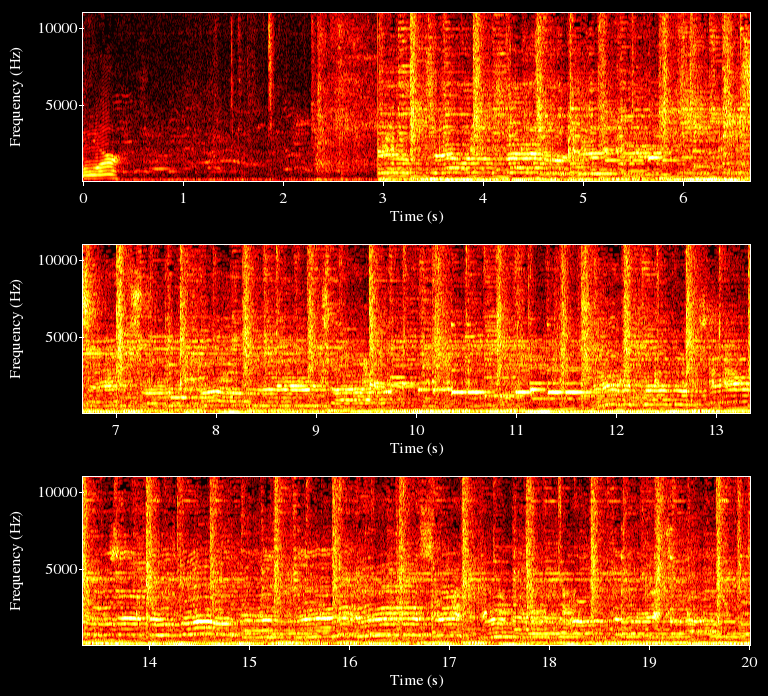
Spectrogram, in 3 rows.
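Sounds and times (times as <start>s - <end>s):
bass-boosted electric bass: 3.0s - 20.0s
gliding melody line: 3.0s - 20.0s.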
